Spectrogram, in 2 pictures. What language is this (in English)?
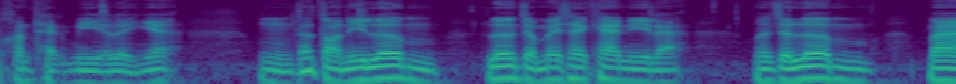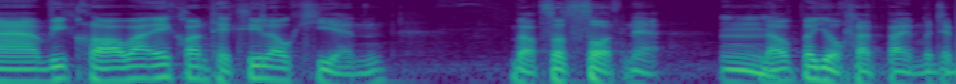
Thai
